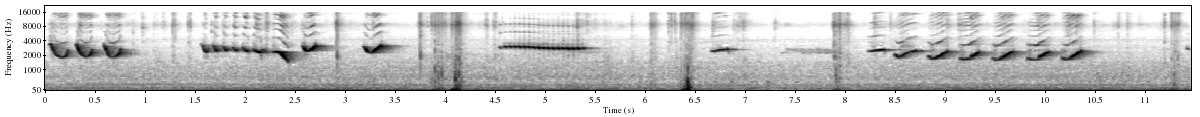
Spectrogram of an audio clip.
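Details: Common iora calling as a lure to set other ioras calling: bursts of rapid hooked chirps, a short downslurred note, a level buzzy trill, then a long run of quick rising chirps; sharp clicks punctuate it.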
